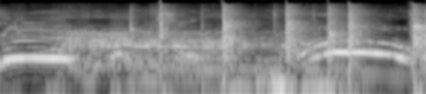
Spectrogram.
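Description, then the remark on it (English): A canned clap sound effect: several sharp, bright smacks at uneven intervals, mixed with voices and tonal, wavering vocal sounds running underneath throughout. “We're gonna do we got the fake clap.”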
